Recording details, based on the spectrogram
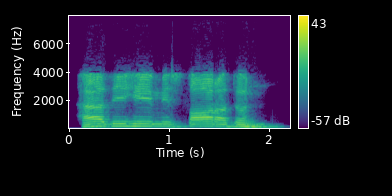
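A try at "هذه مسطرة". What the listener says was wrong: Nah.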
